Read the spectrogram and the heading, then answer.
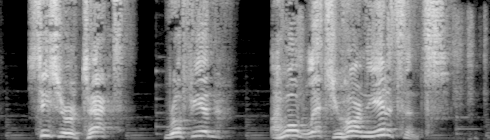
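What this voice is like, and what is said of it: Yelled heroic character voice. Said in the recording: “he's yelling,”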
